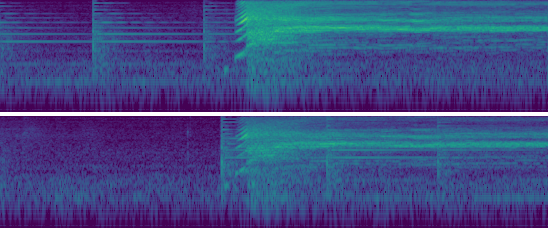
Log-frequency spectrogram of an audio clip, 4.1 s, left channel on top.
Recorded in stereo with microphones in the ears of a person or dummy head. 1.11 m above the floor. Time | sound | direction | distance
1.7 | a scream | 30° left (ahead or behind) | 0.9 m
